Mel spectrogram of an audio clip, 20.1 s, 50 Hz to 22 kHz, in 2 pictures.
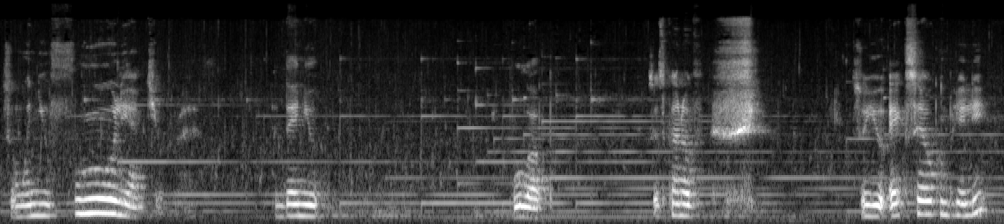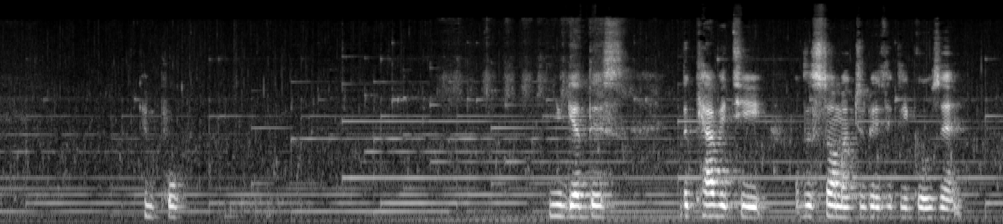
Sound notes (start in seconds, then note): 3.6 gentle chiming; 7.2 whistles; 11.6 gentle chiming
